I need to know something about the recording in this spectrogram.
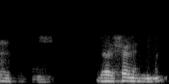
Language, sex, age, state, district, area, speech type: Sanskrit, male, 45-60, Tamil Nadu, Tiruvannamalai, urban, conversation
